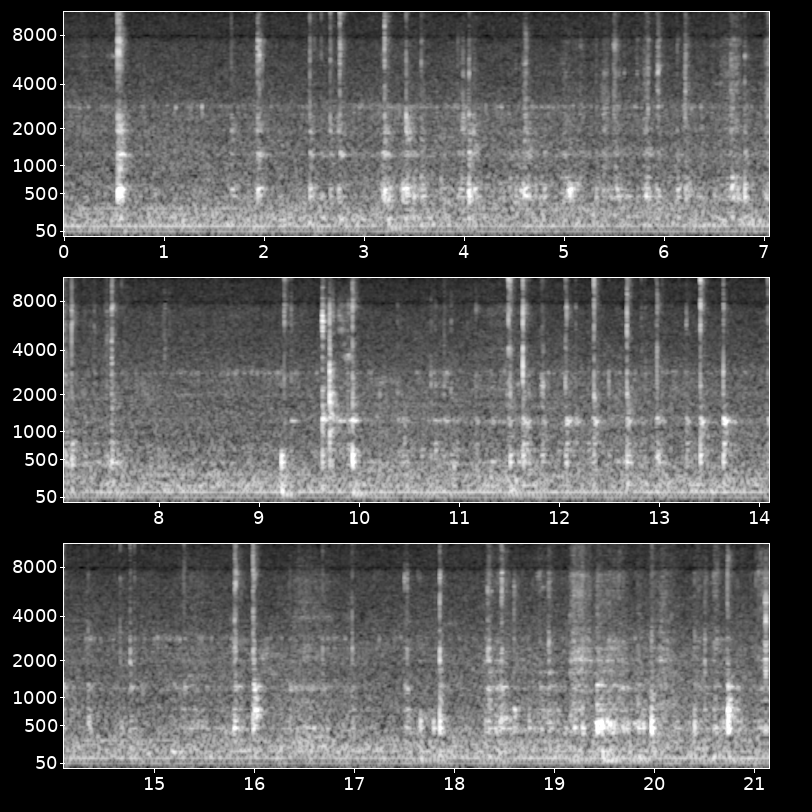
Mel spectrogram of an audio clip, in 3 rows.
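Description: Scattered small metallic clicks and taps from dome jaws and their screws being fitted by hand to a Record Power SC2 woodturning chuck and done up finger tight. They come irregularly over a faint steady low hum.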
